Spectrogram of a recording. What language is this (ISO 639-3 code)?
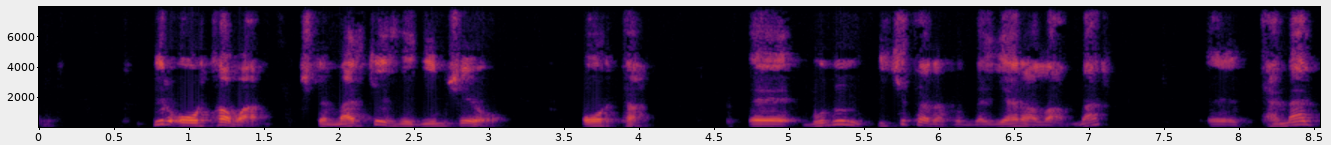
tur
